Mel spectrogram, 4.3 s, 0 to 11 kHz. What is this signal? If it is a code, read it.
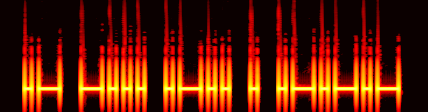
Morse code, heard as a keyed tone, about 17 wpm, 700 Hz. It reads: ABLE.
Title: Sentences from Top 1300 Words 17wpm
